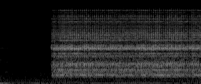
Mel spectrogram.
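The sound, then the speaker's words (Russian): A telephone bell in a home starts ringing abruptly after a quiet low hum and keeps up a bright, continuous trill to the end, with no voices. “когда раздался телефонный звонок.”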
